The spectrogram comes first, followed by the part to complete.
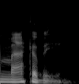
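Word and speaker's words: Maccabee: I cannot that so maob maab mabar it's pronounced makabe crazy ain't that wild that's absolutely wild it's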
